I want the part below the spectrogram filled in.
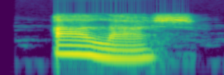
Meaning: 1. verbal noun of áll: standing (not sitting), inactivity, stopping 2. state, condition, situation 3. job, position 4. score
- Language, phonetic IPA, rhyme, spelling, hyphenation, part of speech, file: Hungarian, [ˈaːlːaːʃ], -aːʃ, állás, ál‧lás, noun, Hu-állás.ogg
